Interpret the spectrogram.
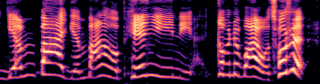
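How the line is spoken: Loud, angry. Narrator (Chinese): 那个 daddy 就大声气说

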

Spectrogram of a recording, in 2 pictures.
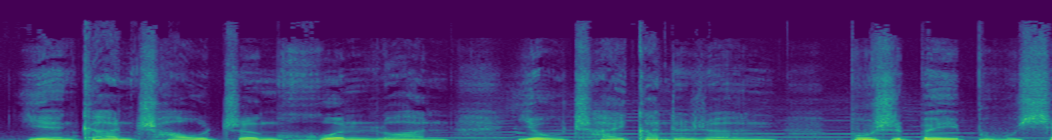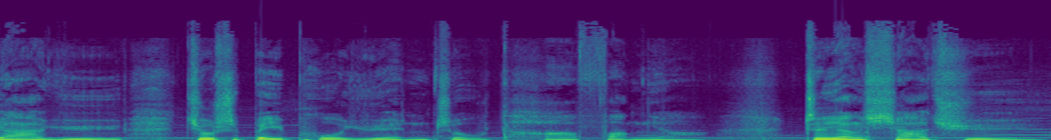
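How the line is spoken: Heavy sigh. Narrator (Chinese): 他长叹一声，又说

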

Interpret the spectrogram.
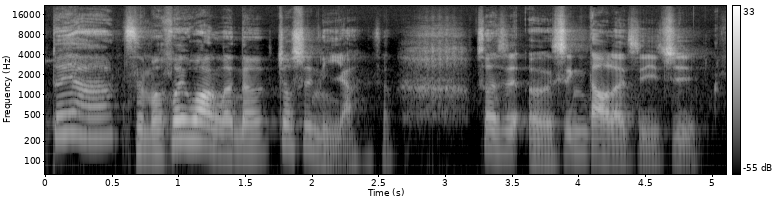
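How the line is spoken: Gentle smile. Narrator (Chinese): 司马懿就微微笑，说

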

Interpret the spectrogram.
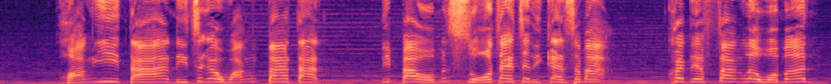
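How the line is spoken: Angry shouting. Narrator (Chinese): 二狗、三狗呢也跟着大喊，一面骂黄义达

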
